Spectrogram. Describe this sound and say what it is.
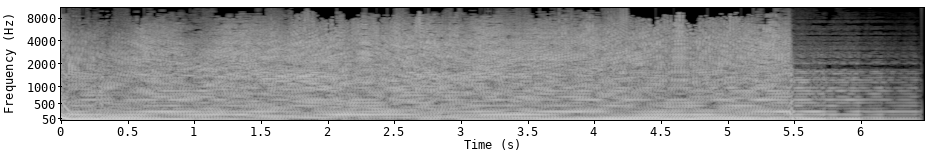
SemiQ leads 5.
This sound belongs to a mini pack sounds could be used for rave or nuerofunk genres
drone, intros, digital, machine, sound-design, ambiance, sci-fi, experimental, ambient, sound, soundscape, pad, soundeffect, application, fx, effect, nandoo, artificial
